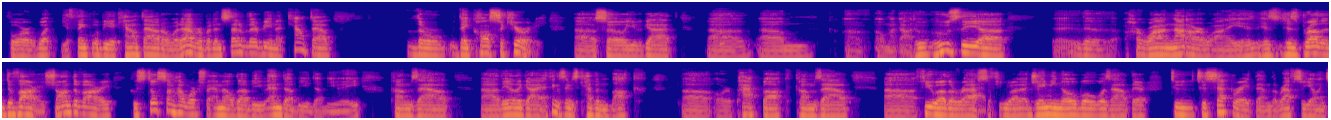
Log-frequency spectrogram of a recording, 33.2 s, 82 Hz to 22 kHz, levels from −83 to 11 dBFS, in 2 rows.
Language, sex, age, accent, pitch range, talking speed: English, male, 50-69, American, 100-120 Hz, 170 wpm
